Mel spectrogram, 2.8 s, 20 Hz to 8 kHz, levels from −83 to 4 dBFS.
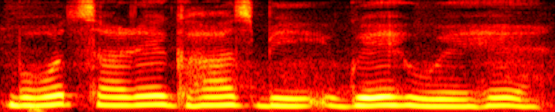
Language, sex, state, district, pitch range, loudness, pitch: Hindi, female, Arunachal Pradesh, Papum Pare, 200-220 Hz, -15 LUFS, 210 Hz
